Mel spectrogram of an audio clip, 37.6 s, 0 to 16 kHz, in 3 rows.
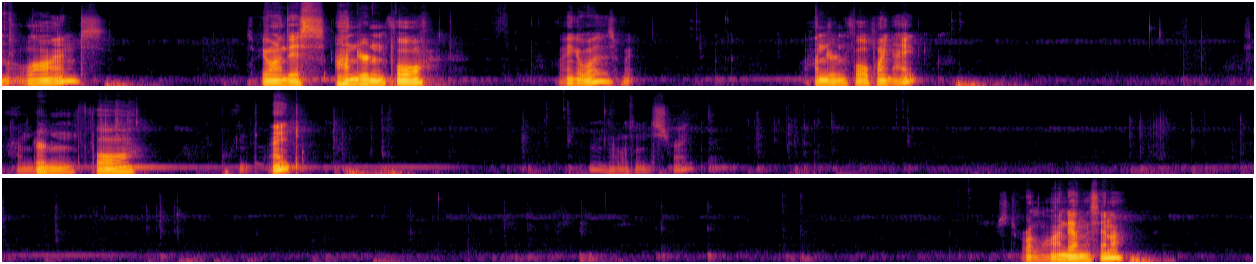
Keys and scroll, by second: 12.4-14.4 typing, 15.8-16.6 typing, 17.5 Escape, 19.0 Delete, 19.9 Escape, 20.4 l, 25.5-26.4 typing, 28.1 Return, 30.2 Escape, 36.1-36.5 scroll down 2.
